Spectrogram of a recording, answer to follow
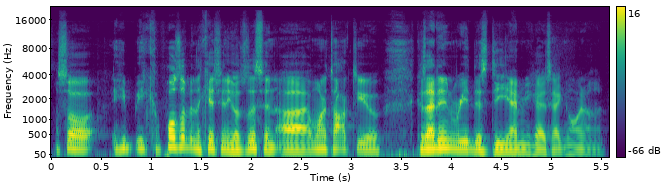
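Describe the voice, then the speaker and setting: A man's voice: medium pitch, animated, fast talker, clean tone. A man co-hosting a podcast, telling a rambling, profane story in casual chat. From Venice, California. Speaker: podcast co-host.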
